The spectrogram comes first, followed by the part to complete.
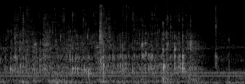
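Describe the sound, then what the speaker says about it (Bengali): Carrots and potatoes being washed in water in a kitchen, a steady splashing and trickling wash with small clinks and drips, close and moderately quiet, no talking. "এর মধ্যে জল দিয়ে ভালো করে এগুলোকে ধুয়ে নেওয়া হবে"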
